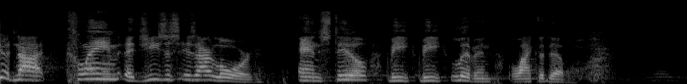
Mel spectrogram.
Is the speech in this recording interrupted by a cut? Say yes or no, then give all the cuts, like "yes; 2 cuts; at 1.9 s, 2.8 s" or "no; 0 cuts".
yes; 2 cuts; at 2.9 s, 4.2 s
